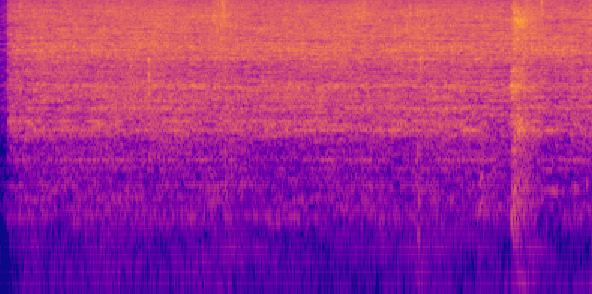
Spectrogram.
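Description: Sliced onions sizzling steadily in hot oil in a kadai while a wooden spatula stirs them, freshly added and frying towards golden. One brief louder sound comes about five seconds in.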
